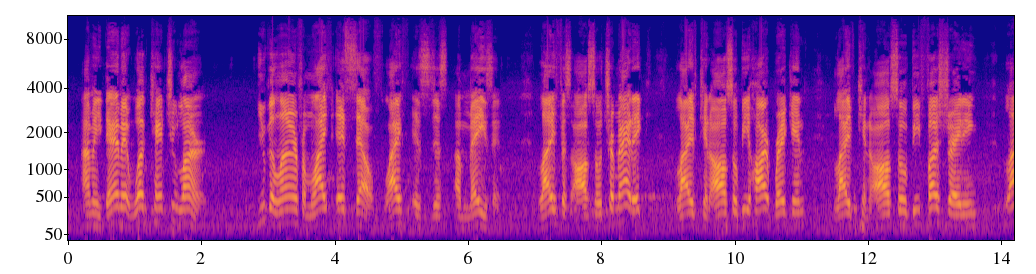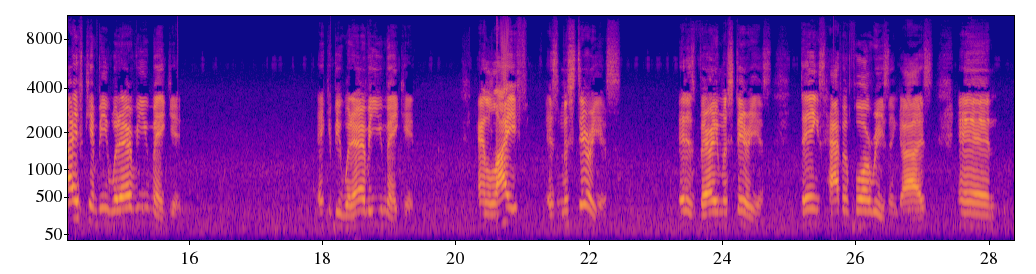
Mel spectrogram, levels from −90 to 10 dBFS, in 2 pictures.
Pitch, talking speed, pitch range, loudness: 160 Hz, 130 wpm, 140-175 Hz, -15 LUFS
